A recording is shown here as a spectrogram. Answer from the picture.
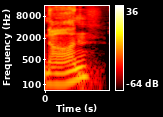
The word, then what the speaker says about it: naan: I've been making pizzas at home using naan.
